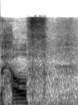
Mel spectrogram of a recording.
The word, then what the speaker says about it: Ralph: So chapter 4 is entitled Half and Dave, and the Dave, Ralph, pronounced Half, is Half Gracie, and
